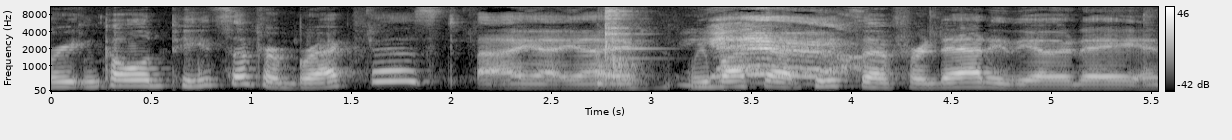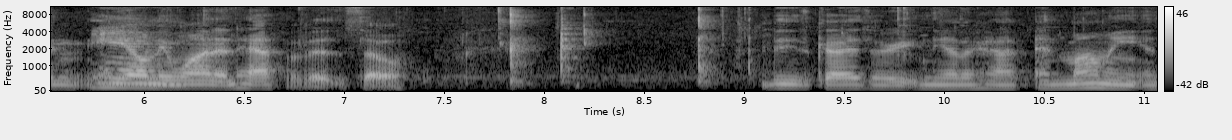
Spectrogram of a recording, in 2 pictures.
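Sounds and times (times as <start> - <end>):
cutlery tapping on plates: 2.8 - 3.2.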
